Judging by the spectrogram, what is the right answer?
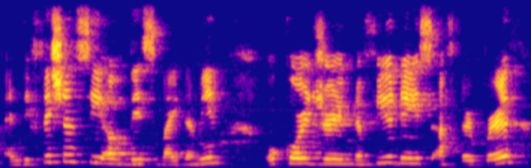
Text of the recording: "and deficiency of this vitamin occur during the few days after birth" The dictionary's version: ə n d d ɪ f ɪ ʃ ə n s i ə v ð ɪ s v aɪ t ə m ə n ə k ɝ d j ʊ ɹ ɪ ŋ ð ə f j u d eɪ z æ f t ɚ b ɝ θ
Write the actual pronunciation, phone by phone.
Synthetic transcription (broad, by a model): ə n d d ɪ f ɪ ʃ ə n s i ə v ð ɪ s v aɪ t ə m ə n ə k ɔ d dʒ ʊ ɹ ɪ ŋ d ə f j u d eɪ s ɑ f t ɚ b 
